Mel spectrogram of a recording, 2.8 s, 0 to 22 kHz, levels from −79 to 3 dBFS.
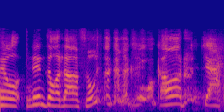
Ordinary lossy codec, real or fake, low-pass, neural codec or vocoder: none; fake; none; codec, 16 kHz, 0.8 kbps, ZipCodec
